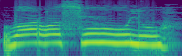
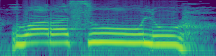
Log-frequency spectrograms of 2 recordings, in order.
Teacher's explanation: یہاں جو ہوتا ہے رو پہ زبر ہے، رو کو موٹا پڑھتے ہیں، تو رو کو موٹا کرنے میں سین بھی موٹا ہو جاتا ہے، جیسے ورسولہ جو کہ درست ادائیگی نہیں ہے. سین کو باریک سیٹی کے ساتھ پڑھا جاتا ہے اور رو کی موٹائی برقرار رکھتے ہوئے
